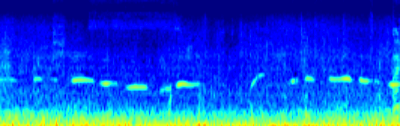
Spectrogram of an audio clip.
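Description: Low steady rumble of a car on the move, heard inside the cabin, with a person whistling a tune of short, clear notes over it.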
